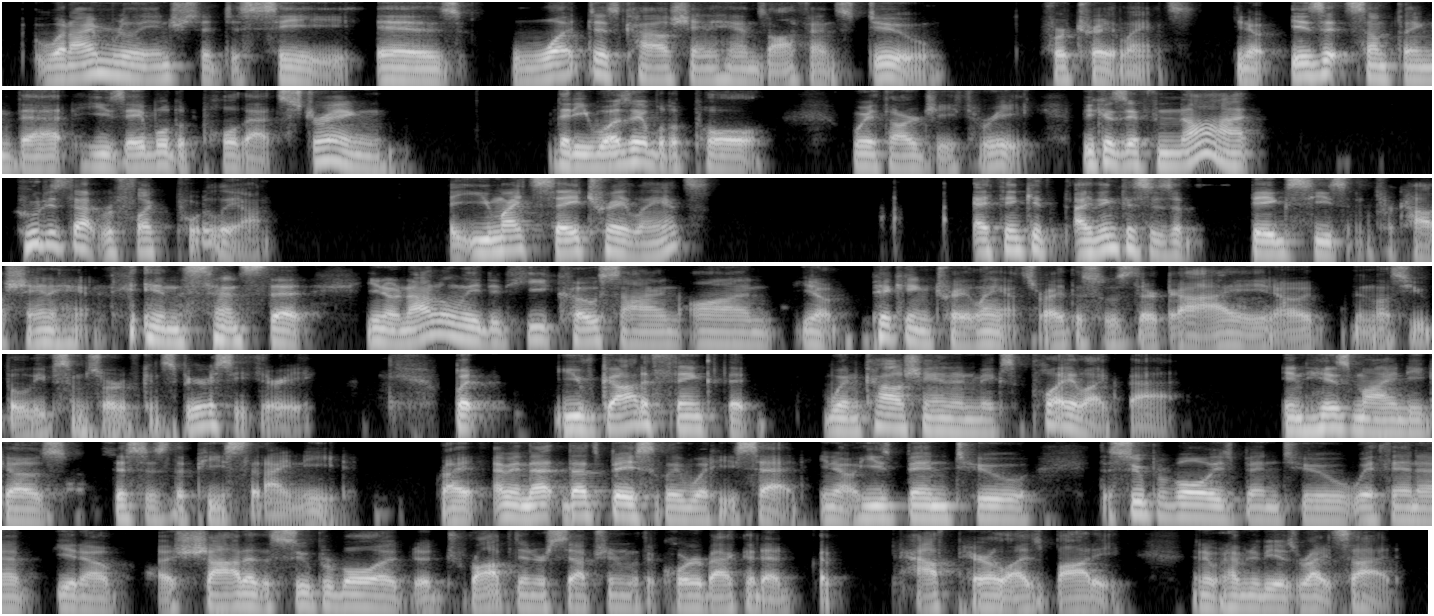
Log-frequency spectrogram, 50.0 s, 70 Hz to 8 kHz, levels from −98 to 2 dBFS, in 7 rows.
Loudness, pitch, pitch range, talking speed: -25 LUFS, 110 Hz, 100-125 Hz, 205 wpm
